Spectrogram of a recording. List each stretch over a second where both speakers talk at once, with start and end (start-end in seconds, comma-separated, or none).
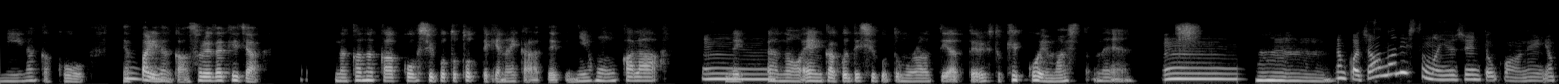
none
